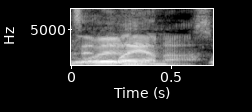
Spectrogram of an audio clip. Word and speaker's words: Atlanta: Atlanta. You don't... Pronounce the T. – It's Atlanta. – This is not how English works.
